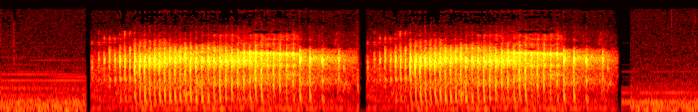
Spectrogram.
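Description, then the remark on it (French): Two long, buzzing bursts of dolphin calls coming from the sea, each a rapid, high-pitched chattering trill lasting over a second, separated by a brief pause, loud and with no voices. “Splash le dauphin (Avec des sons naturels)”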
